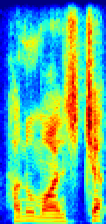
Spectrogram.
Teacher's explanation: The Sakara goes to Shakara due to Chakara's influence as a Shchutva. Okay, so Hanuman's plus cha, Hanuman's cha, like that it will become.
